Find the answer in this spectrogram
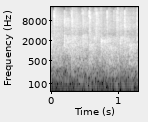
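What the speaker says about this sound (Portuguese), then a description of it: "vamos aplaudir aquele homem." A burst of applause from a crowd, steady hand clapping filling the whole moment at close range.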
